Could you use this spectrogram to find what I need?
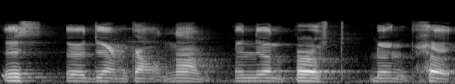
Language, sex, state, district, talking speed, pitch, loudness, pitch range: Hindi, male, Rajasthan, Jaipur, 90 wpm, 155 Hz, -17 LUFS, 150-165 Hz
